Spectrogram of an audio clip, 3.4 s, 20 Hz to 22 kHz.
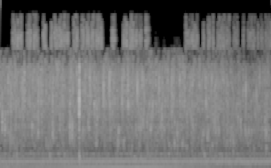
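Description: Steady rushing spray of water from a Game SandPro 75D pool sand filter's sprayer, with a constant low mechanical hum underneath, continuous and fairly close throughout.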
